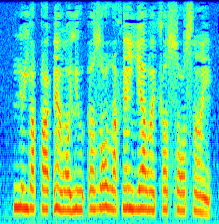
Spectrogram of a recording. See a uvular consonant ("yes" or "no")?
yes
